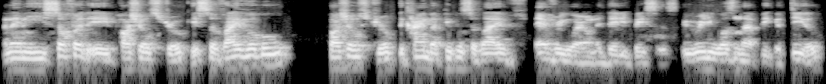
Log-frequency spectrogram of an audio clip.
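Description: A man, a guest recounting a personal story in a measured, reflective way. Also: lowish voice, steady tone, slight background noise, low-quality recording. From Nigeria. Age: 30s. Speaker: guest, investigative journalist. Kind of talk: personal account in interview.

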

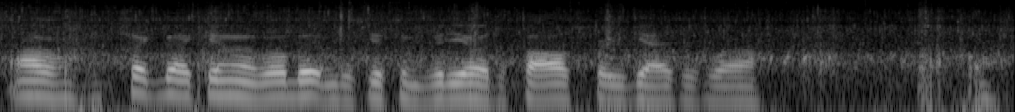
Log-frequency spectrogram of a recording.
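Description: A man's voice: medium pitch, fairly quick. A man in his thirties casually talking to viewers while hiking a rocky canyon creek bed, filming himself with a handheld action camera. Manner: relaxed, chatty, addresses viewers directly. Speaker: outdoor vlogger. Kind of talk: casual walking commentary to camera. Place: outdoors in a rocky mountain creek bed by flowing springs. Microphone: action camera held at arm's length. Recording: outdoor camera audio with clear stream and wind noise. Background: running water and wind.

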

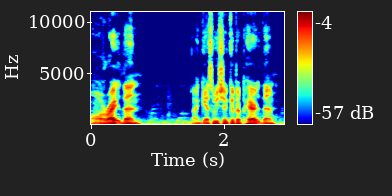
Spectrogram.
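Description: Casting: conciliatory young man male actor, earnest and cautious, medium pitch, lively intonation, podcast drama. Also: moderate pace, natural voice. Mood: concerned. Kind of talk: podcast audio drama acting.

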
